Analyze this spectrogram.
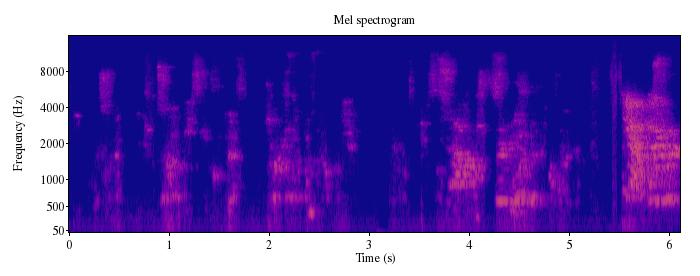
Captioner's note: people chattering indistinctly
